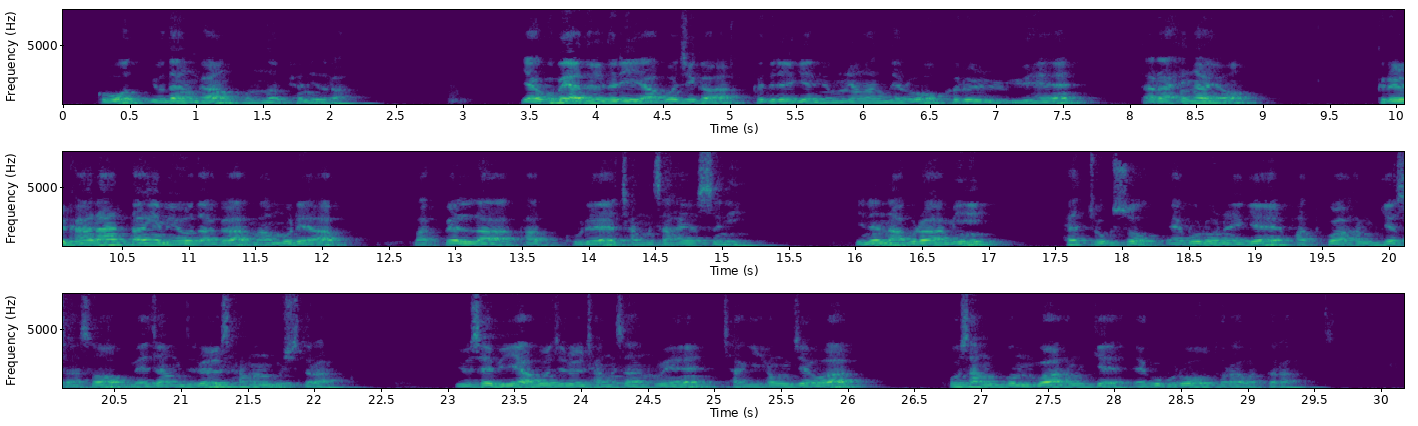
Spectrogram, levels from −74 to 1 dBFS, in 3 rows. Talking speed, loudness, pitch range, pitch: 255 characters per minute, -29 LUFS, 110-130 Hz, 120 Hz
